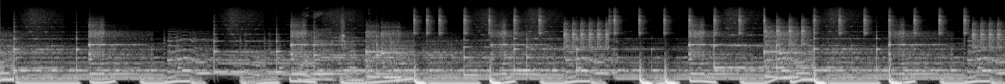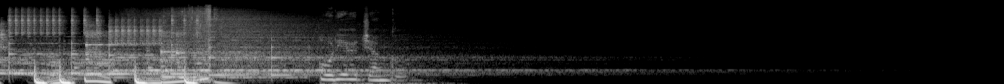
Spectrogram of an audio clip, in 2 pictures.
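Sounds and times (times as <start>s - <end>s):
energetic hip hop music: 0.0s - 14.6s.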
